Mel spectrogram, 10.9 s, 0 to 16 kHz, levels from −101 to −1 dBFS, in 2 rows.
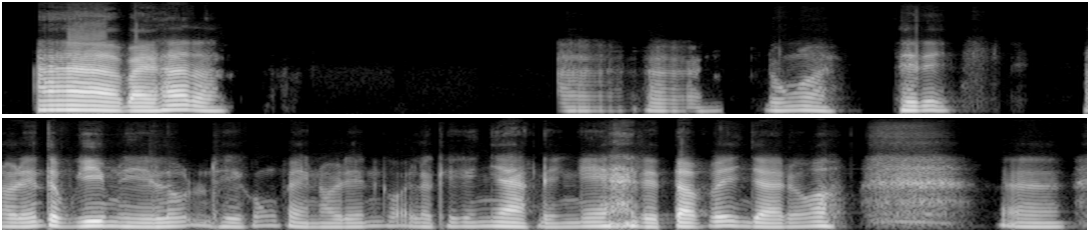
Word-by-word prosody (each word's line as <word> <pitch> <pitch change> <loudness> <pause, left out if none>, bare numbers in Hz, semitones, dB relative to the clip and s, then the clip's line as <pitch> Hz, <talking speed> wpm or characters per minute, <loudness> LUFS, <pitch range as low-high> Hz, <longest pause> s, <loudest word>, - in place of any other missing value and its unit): À! 150 -2 +7
Bài 125 -1 +5
hát 155 +1 +6
à? 125 -3 0 1.7
À, 120 -1 -13 0.2
ừ, 125 -3 -8 0.5
đúng 130 +1 -8
rồi. 135 -3 -5 0.3
Thế 135 -1 +1
thì 140 -1 -5 0.7
nói 130 -1 -2
đến 135 +3 0
tập 155 - +4
gym 145 +1 +4
thì 130 -2 -2
lộn 140 +6 -3
thì 130 -1 -5
cũng 150 +5 -13
phải 135 -5 -5
nói 120 0 -7
đến, 125 +4 -7
gọi 145 -2 -11
là, 125 - -6
cái 130 +2 -11
cái 135 - -7
nhạc 135 -2 +1
để 120 -2 -7
nghe 135 +4 -1
để 125 - 0
tập 125 +1 +3
ấy 150 +1 0
nhỉ, 135 -2 0
đúng 130 +2 -5
không? 145 -2 -2 0.7
Ờ. 125 -1 -6
135 Hz, 195 wpm, -20 LUFS, 125-145 Hz, 1.7 s, À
